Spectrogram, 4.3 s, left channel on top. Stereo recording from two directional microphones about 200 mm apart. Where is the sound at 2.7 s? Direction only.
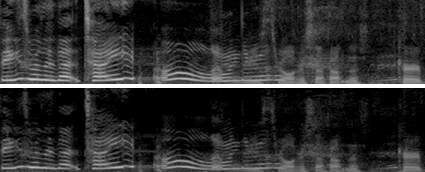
50° left (ahead or behind).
